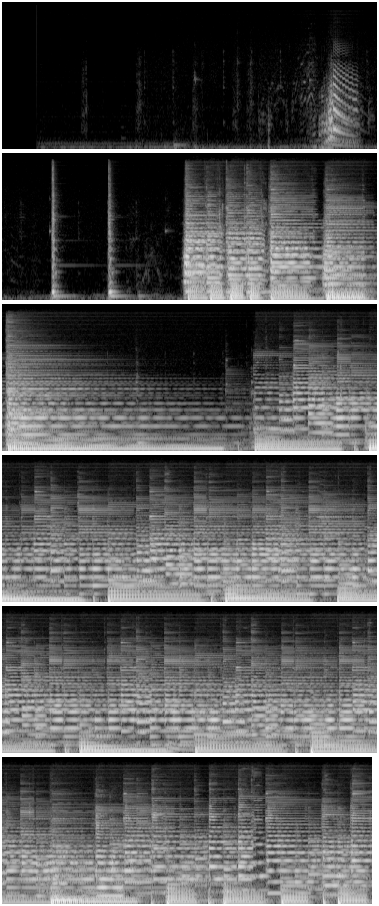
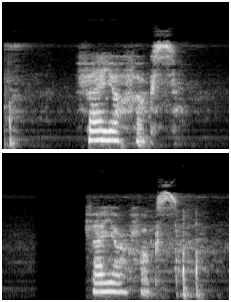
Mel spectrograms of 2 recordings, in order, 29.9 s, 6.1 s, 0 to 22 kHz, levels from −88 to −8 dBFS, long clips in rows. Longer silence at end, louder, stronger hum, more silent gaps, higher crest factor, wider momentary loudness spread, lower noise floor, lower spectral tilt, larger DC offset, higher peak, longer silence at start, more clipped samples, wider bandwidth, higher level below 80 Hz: second, 0 s vs 0.35 s; second, -23 LUFS vs -16 LUFS; neither; second, none vs 3.57-4.13 s; about the same, 20 dB vs 18 dB; second, 12 LU vs 17 LU; first, -70 dBFS vs -61 dBFS; first, -5 dB/octave vs -2.5 dB/octave; neither; about the same, -2 dBFS vs -2 dBFS; first, 4.25 s vs 0.05 s; neither; first, 18 kHz vs 10 kHz; first, -30 dBFS vs -58 dBFS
